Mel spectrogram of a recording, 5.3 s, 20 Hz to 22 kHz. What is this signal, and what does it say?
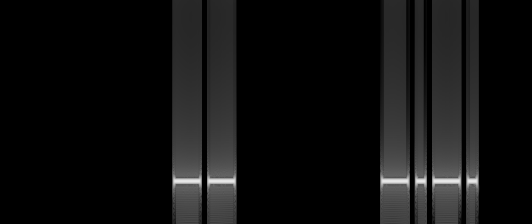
Morse code, heard as a keyed tone, about 14 wpm, spaced as for 5 wpm, 700 Hz. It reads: MC
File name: Morsekurs / Witze / Witz 03. November 2020, 25 F70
